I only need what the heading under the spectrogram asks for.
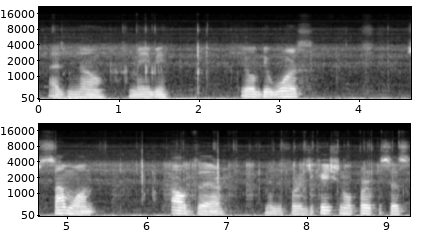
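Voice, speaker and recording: A man with a non-native accent speaks at a very slow pace in a monotone, flat intonation, leaving long, frequent pauses. Noticeable background noise runs behind him. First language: not English. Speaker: hobbyist tech presenter. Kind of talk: tutorial. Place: home room. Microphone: phone near.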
